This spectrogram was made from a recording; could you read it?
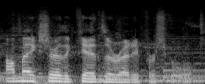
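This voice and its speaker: Actor as male lead: relaxed, loving husband, average pitch, music bed. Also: fairly quick, lightly acted. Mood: easygoing. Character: easygoing, affectionate husband and trained fighter. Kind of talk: audio drama acting. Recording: music behind the voice.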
